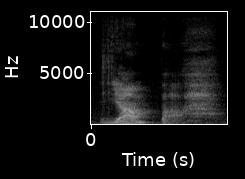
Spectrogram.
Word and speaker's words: lhampar: E a pronúncia dessa palavra também não é lhampar, com esse I mais demorado, e sim lhampar. O I é mais rápido, tá?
